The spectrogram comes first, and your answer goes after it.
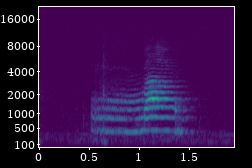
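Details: Cat giving a single drawn-out, rising and falling meow about one second long, clear and harmonic, indoors in a quiet setting.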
